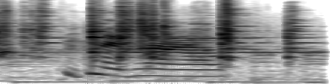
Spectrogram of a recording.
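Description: Metal griddle spatulas clinking against each other as they are twirled and flipped, with a few sharp clinks: one right at the start, one a little after half a second, and one near the end.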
